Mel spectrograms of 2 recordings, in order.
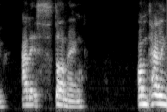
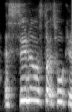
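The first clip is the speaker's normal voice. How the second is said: higher, louder and fast, words tumbling out; excited rush; 7 semitones higher, 4 dB louder, faster than usual. Real, not acted. Reader to her viewers, bursting with the vision: excited rush.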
